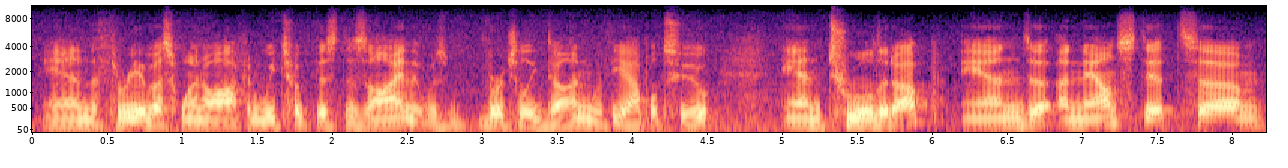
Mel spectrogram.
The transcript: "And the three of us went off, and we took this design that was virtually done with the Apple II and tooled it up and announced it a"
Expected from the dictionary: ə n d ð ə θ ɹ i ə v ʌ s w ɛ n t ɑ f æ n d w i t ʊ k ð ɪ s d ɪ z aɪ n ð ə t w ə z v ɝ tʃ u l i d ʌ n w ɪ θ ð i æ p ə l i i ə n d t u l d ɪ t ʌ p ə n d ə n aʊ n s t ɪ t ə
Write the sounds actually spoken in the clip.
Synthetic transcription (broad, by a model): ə n ð ə θ ɹ i ə v ʌ s w ɛ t ɑ f n w i t ʊ k ð ɪ s d ɪ z aɪ n ð ə t w ə z v ɝ tʃ u l i d ʌ n w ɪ ð i æ p l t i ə n t u l d ɪ t ʌ p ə n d ə n aʊ n s t ɪ t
